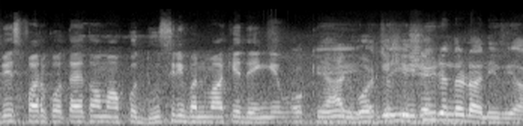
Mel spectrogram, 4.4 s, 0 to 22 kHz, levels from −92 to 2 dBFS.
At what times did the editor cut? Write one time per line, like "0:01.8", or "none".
0:02.3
